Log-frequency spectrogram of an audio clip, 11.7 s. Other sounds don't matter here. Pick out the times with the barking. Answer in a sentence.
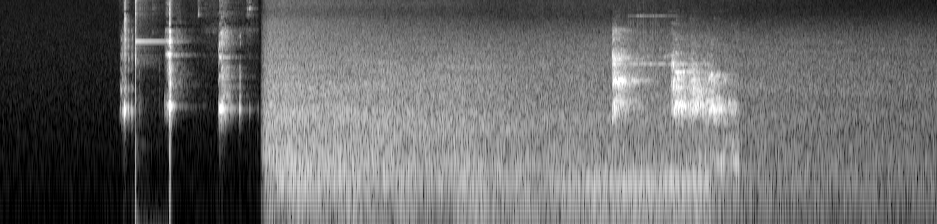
The barking can be heard from 1.5 to 3.0 s and from 7.7 to 9.2 s.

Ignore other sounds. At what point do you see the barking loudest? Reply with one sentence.
The volume of the barking peaks at 2 seconds.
